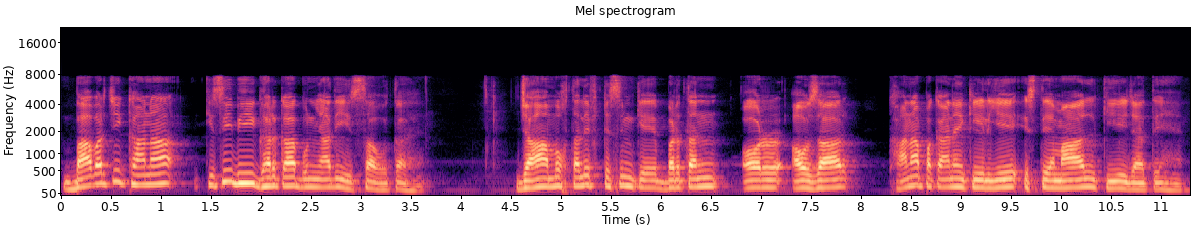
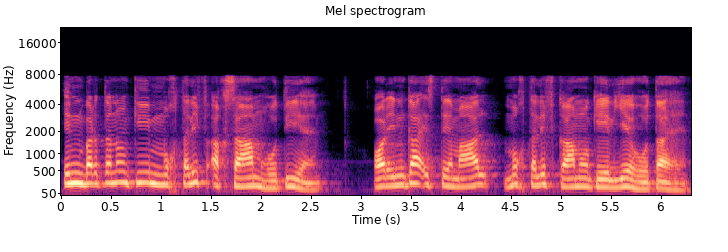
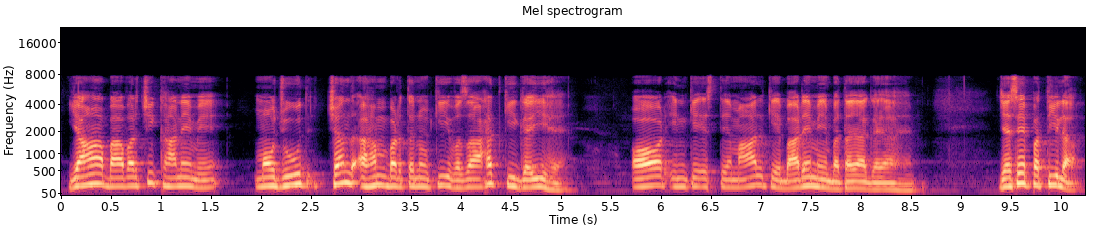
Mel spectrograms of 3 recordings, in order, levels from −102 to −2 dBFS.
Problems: none marked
